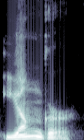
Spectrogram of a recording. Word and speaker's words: younger: When we change these adjectives with ER or with EST, we're going to pronounce the G sound, the hard G. So it's younger, ger, with a G sound.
